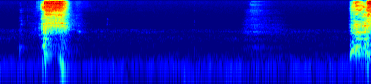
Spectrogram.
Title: Chhinkni induced harsh sneezing fit plus nose blowing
